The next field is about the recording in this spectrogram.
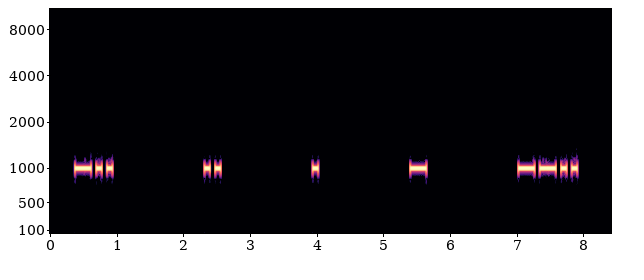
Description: Morse code, heard as a keyed tone, about 15 wpm, spaced as for 5 wpm, 1000 Hz. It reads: DIETZ
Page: Quotes for Tue, 12 Aug 2025 in Morse Code at 5 words per minute.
